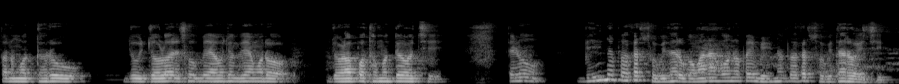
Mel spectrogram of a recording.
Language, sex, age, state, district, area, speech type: Odia, male, 30-45, Odisha, Mayurbhanj, rural, spontaneous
